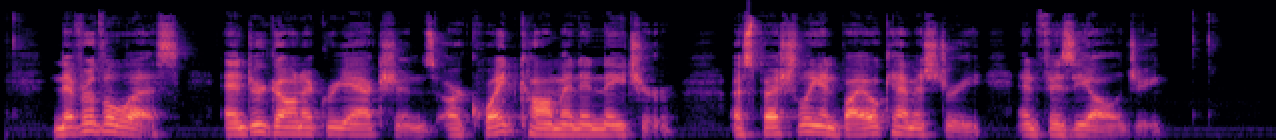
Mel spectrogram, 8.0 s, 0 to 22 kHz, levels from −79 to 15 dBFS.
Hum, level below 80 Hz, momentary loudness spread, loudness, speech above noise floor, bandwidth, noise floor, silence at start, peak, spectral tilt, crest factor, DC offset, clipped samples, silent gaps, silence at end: none; -64 dBFS; 12 LU; -17 LUFS; 32 dB; 16.5 kHz; -51 dBFS; 0.35 s; 0 dBFS; -3 dB/octave; 18 dB; under 0.1%; under 0.1%; none; 0.75 s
